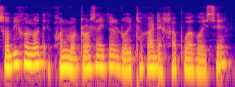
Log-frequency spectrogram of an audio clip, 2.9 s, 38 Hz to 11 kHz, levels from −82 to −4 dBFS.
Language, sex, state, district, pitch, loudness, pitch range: Assamese, male, Assam, Sonitpur, 135 Hz, -15 LUFS, 120-160 Hz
